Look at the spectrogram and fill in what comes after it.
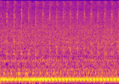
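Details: Subaru STI at steady low idle with fast, even tapping, about fourteen a second; began one night after antilag was set up, not like rod knock, owner suspects valve train, cause unconfirmed.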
